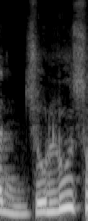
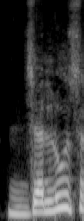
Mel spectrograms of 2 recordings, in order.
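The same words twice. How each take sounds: First: Said in the usual way. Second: जलूस starting with "ja"; short a in the first syllable of जलूस; mispronounced जुलूस. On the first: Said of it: "जुलूस होता है". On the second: Shown as a demonstration. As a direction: say जलूस as "ja-loos". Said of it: "जलूस नहीं होता".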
